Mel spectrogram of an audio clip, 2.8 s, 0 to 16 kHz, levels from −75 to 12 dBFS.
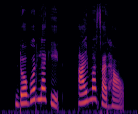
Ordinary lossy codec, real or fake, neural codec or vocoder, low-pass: none; real; none; 14.4 kHz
